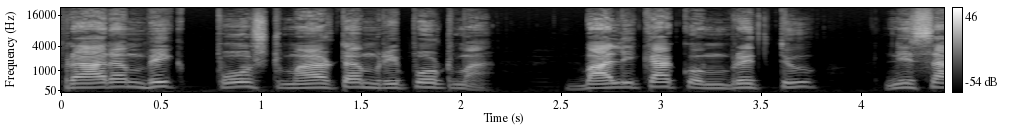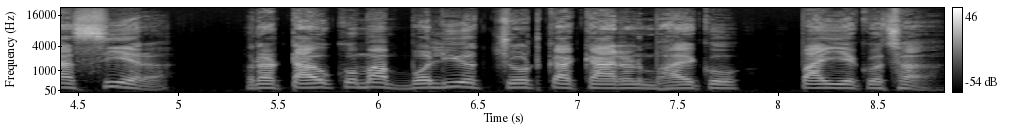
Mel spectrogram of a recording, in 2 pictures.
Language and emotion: Nepali, neutral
